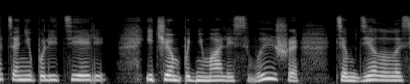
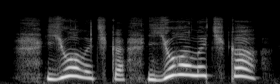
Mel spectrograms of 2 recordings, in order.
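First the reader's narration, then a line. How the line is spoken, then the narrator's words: Shouted. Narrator (Russian): крикнула она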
